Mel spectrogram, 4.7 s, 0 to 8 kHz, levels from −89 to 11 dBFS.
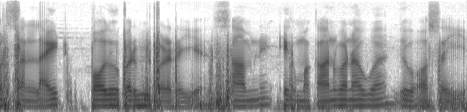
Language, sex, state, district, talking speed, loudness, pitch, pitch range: Hindi, male, Chandigarh, Chandigarh, 245 wpm, -17 LUFS, 115 Hz, 100-115 Hz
